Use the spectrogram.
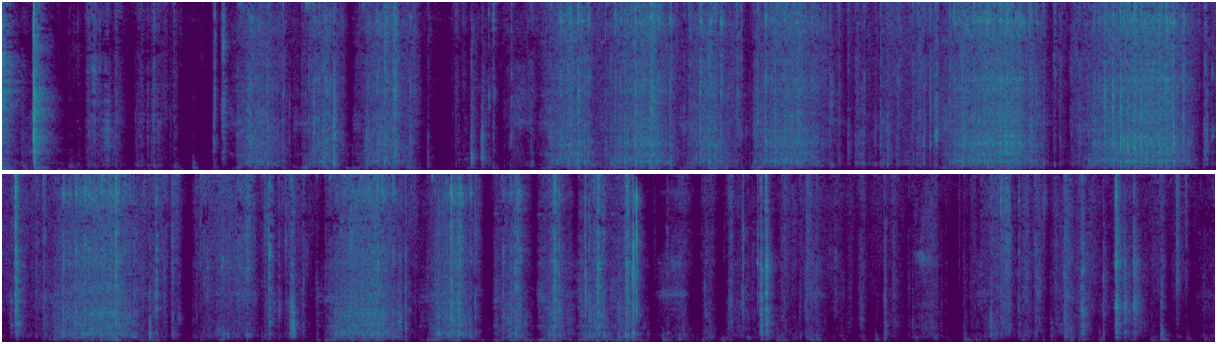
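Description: Sewing machine stitching a row on a bag with a handle, starting and stopping in uneven bursts of whirring with short pauses between them, moderately loud and close, with no talking.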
